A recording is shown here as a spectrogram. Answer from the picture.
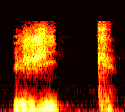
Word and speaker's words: psychologique: Psychologique, okay, remember it's an exception here because you've got this C-H-O. Normally we should pronounce it CHO, okay, but in that case we pronounce it CO. Psychologique, remember, final Q-U-E like that, K.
